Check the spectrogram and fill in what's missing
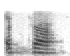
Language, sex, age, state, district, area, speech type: Sindhi, female, 30-45, Madhya Pradesh, Katni, rural, conversation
